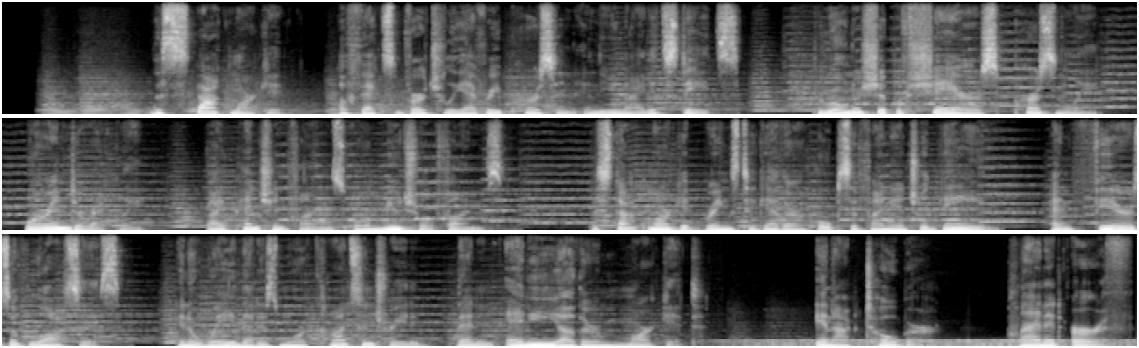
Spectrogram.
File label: Explainer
